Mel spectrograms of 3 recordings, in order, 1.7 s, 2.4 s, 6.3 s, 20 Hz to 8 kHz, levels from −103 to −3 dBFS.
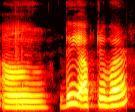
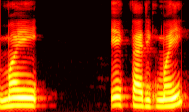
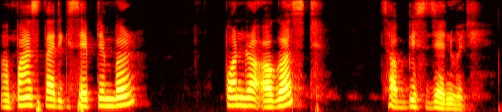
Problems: none marked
